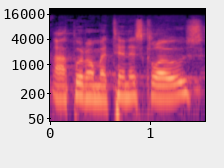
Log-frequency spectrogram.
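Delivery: plain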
